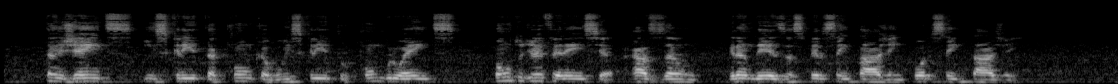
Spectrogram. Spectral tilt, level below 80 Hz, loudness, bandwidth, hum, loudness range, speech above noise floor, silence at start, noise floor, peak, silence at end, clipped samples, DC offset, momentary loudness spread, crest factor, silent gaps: -4 dB/octave; -68 dBFS; -26 LUFS; 11.5 kHz; none; 3 LU; 31 dB; 0.45 s; -57 dBFS; -8 dBFS; 1.05 s; under 0.1%; under 0.1%; 10 LU; 18 dB; none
